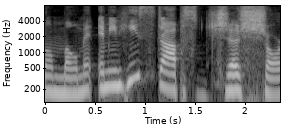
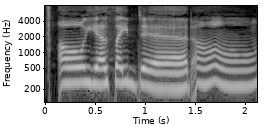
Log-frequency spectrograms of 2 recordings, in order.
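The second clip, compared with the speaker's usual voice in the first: put-on, very drawn-out, very slow, fawning gush; 4 semitones higher than usual. Mocking how she reacts to his attention: mock fawning over attention. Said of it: "loving all of his attention".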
